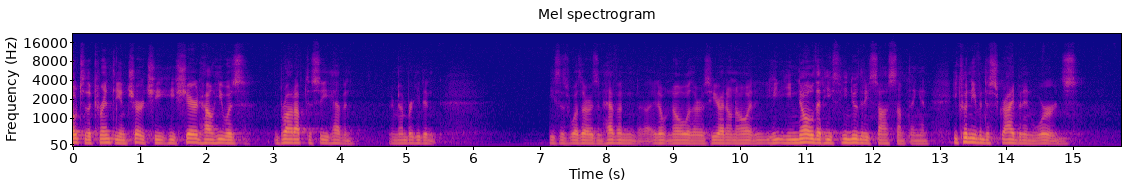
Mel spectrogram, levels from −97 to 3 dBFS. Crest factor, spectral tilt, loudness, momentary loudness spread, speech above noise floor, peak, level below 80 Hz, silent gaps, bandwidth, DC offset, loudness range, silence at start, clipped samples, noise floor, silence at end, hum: 18 dB; -7.5 dB/octave; -34 LUFS; 14 LU; 39 dB; -16 dBFS; -72 dBFS; none; 14 kHz; under 0.1%; 9 LU; 0 s; under 0.1%; -72 dBFS; 0.7 s; none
